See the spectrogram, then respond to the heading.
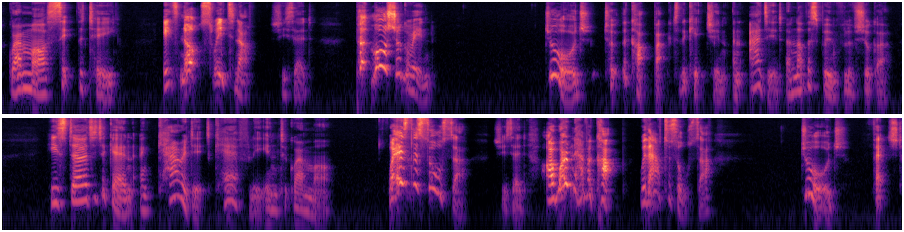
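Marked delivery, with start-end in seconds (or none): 2.0-5.4 put-on high, loud, bossy old woman; a mean grandma giving orders, high and loud; grumpy grandma voice. Grandma complains. 16.1-20.2 put-on high, loud, bossy old woman; a mean grandma giving orders, high and loud; grumpy grandma voice. Grandma demands.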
